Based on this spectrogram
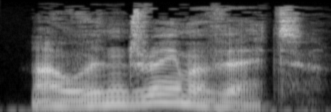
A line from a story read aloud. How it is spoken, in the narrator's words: Matt said, slurring his words just a tad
